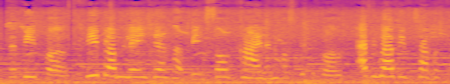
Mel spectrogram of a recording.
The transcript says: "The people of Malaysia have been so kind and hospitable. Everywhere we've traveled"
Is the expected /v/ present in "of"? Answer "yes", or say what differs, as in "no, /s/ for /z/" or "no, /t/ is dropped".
no, /p/ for /v/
